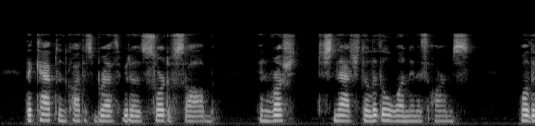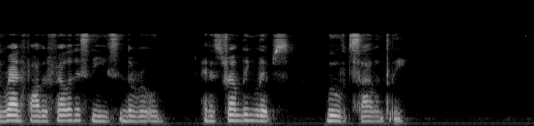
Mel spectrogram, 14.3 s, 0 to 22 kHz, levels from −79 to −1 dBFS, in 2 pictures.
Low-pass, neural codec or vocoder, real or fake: 7.2 kHz; none; real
